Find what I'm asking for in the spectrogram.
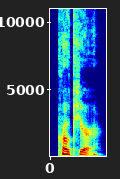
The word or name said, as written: procure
